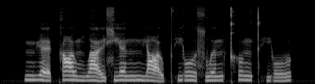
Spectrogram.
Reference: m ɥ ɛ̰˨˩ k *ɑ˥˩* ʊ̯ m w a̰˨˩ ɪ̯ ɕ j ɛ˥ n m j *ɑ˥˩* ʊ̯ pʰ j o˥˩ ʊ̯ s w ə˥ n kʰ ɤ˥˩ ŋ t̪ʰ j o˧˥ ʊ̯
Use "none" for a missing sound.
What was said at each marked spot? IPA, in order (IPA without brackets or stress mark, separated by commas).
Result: ɑ˥˩, ɑ̰˨˩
